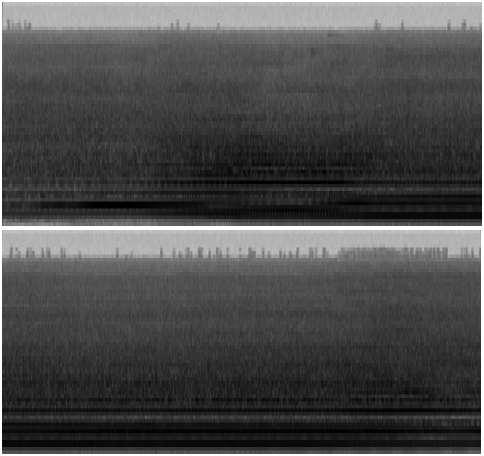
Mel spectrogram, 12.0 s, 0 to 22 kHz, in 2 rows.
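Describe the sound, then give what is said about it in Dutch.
A waste organ, a large pipe organ powered by big vacuum cleaners that switch on about every 20 minutes and played by pressing rubbish bags, swells in over the first second, then holds a loud, steady chord of several sustained pipe tones, with the lower notes shifting briefly before settling into a constant drone. “Om de 20 minuten of zo gaan de stofzuigers aan en ontstaat er dus een afvalorgel, waarbij je zelf op de vuilniszakken kan drukken om muziek te maken met het afval.”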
